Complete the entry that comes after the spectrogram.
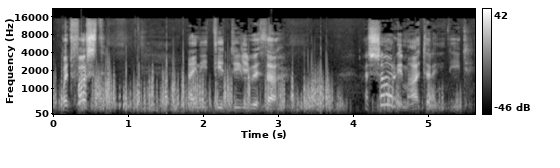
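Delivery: ordinary talk, nothing marked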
